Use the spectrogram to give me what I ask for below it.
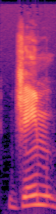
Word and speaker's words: Jame: Okay, well, my note is that it's interesting that Harris wrote Jame Gum insists on being called Jame with a silent S, despite his name being spelled James.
